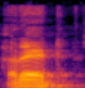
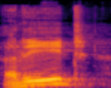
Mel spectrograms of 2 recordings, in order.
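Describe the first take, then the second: First: Read has a short e vowel. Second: Read has a long ee vowel. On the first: It is the past form. "रीड की second form रेड होती है" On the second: It is the present form. "First form"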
